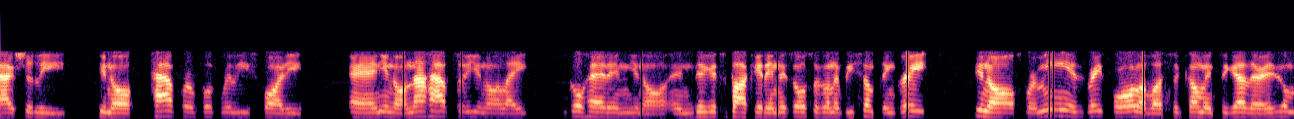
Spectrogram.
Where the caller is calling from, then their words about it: Brooklyn, New York, United States; calling from Brooklyn, New York.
